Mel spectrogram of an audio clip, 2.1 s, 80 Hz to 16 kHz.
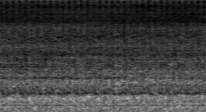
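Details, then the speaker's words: Porsche Cayenne 3.6L V6 at 145,000 miles idling after a multiple-misfire fault was fixed by replacing an ignition coil: even, steady idle with no stumble or skipped beats. "already fixed it was a uh fault the ignition coil and I will post the full diagnostic it's already running smooth clean everything out"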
